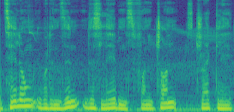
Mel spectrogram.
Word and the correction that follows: Strelecki: Äh, Strelecki. Jetzt habe ich es falsch ausgesprochen. Strelecki. John Strelecki.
